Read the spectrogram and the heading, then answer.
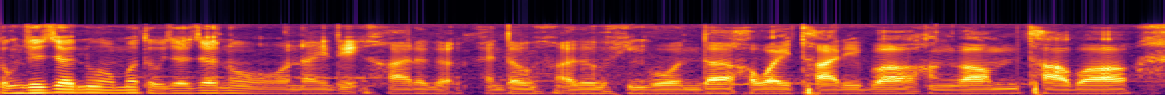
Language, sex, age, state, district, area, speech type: Manipuri, male, 45-60, Manipur, Kakching, rural, spontaneous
